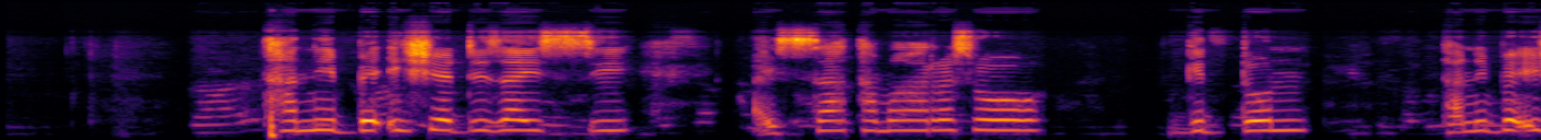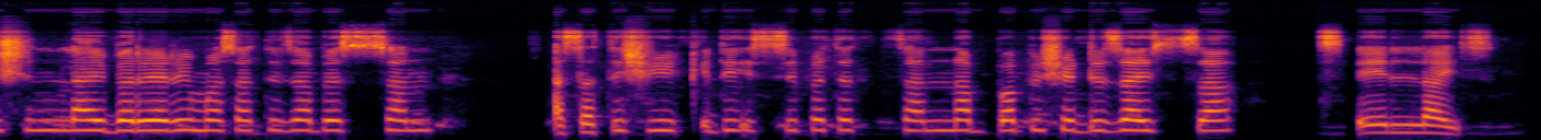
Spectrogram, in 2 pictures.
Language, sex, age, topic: Gamo, female, 25-35, government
